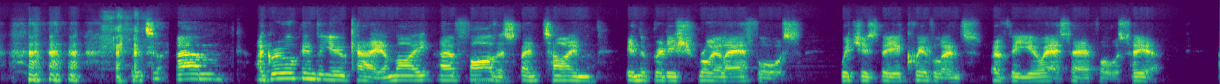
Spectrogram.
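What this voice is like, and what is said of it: English accent. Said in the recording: “I've got an English accent.”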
